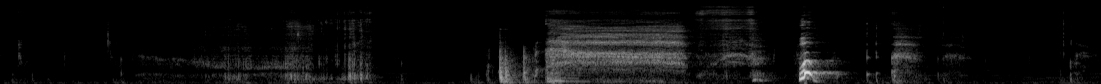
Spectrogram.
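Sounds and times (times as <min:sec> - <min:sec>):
person chewing softly: 0:00.0 - 0:04.1.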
